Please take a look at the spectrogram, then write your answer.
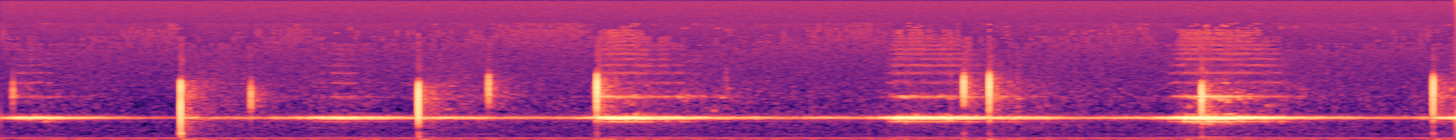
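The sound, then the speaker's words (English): A steady electronic hum holds one low-mid pitch throughout, swelling and fading in slow throbbing pulses, with a few sharp clicks and taps scattered across it. No voices. “When I awoke, there was a throbbing and humming in my head.”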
